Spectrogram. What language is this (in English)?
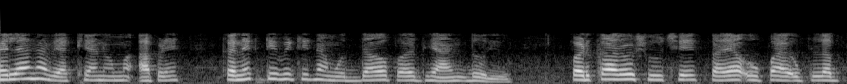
Gujarati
